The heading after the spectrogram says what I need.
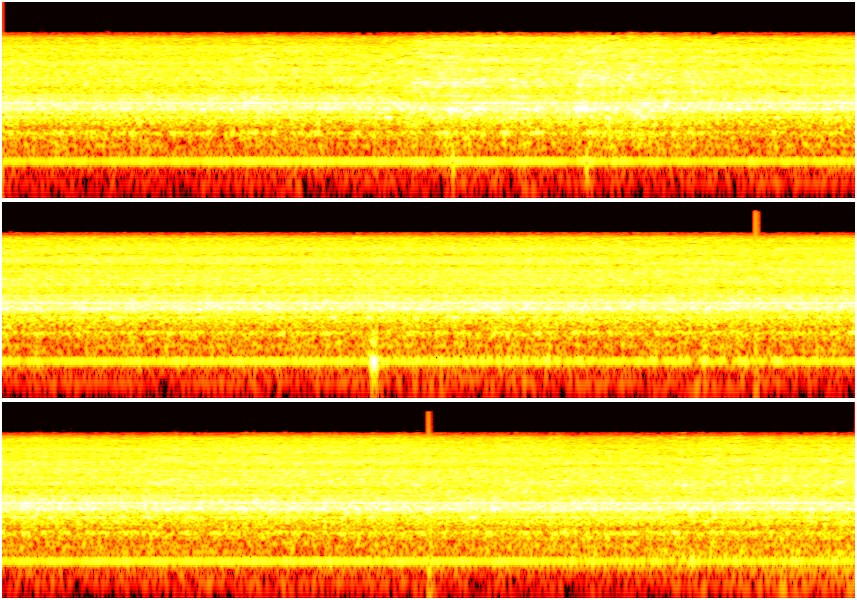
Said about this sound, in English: This is a blow dryer on a cool setting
